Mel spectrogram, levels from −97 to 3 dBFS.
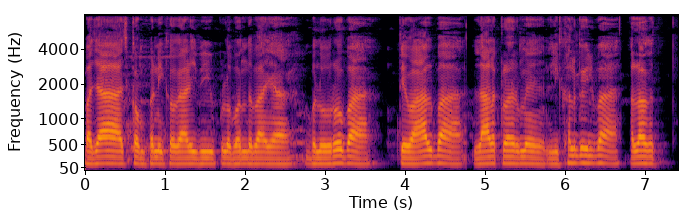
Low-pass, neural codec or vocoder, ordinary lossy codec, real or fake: none; codec, 16 kHz, 16 kbps, FreqCodec, larger model; none; fake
